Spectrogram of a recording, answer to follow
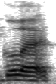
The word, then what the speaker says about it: Gullah: American friends and I I feel like she pronounced it differently. Gulla or something and I and I and I'm always be saying gula. So we we say gula in Okay, that's what it is.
